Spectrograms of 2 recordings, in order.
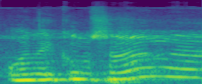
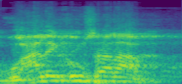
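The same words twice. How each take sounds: First: It is said in a soft, sweet voice. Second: It is said in a plain, firm voice.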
